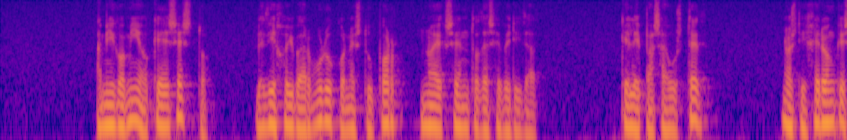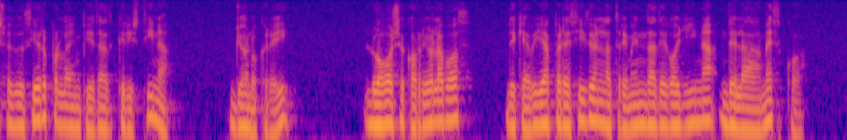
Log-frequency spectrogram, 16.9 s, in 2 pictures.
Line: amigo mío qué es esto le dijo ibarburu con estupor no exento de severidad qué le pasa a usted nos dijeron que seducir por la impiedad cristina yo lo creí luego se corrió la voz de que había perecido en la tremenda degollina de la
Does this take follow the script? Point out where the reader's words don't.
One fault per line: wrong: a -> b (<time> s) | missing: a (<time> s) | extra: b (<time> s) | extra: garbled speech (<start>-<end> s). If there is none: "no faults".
no faults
